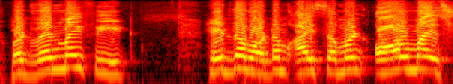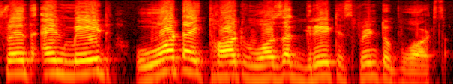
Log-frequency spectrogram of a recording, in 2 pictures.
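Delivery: slow, deliberate reading of English text; slow story reading. Shown as a demonstration. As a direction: read each word out slowly for learners. Teacher reads story text aloud.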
